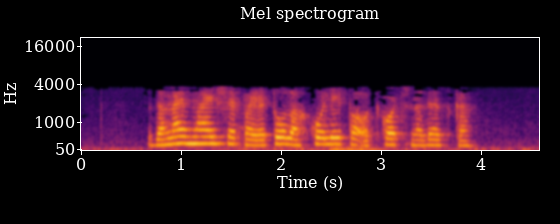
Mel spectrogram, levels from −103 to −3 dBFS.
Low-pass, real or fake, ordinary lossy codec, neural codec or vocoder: 3.6 kHz; fake; MP3, 16 kbps; codec, 16 kHz, 4 kbps, FreqCodec, smaller model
